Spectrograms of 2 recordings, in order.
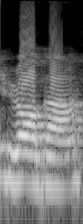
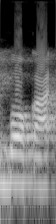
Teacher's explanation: ঝাড়খণ্ডী উপভাষা মধ্যে ও যে ধ্বনিটি রয়েছে সেটাও কিন্তু অ ধ্বনিতে রূপান্তরিত হয়।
